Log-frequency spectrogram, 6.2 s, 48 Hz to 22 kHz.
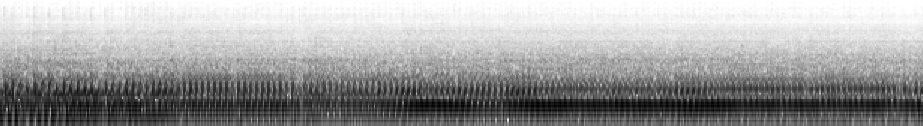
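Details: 2005 Honda CRF450R, previously locked transmission, running on choke: steady fast-idle thump, even beat, no clatter; runs cleanly.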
